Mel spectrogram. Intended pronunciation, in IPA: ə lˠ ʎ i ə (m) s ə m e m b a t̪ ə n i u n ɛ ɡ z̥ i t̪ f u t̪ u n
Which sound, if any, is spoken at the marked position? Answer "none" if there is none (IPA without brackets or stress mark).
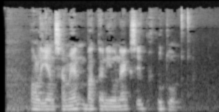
n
